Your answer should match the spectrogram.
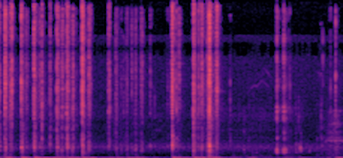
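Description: Rapid typing on a computer keyboard while entering contact details, a steady run of close, crisp key clicks with brief pauses and a few heavier keystrokes.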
